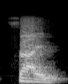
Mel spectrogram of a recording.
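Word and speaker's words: sign: साइलेंट। जैसे साइन एस आई जी एन।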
